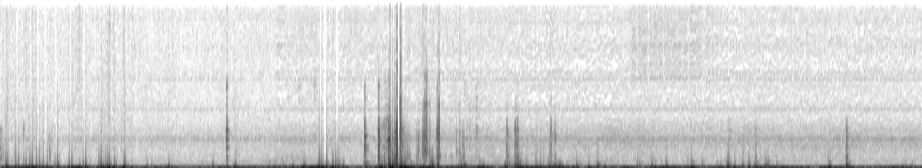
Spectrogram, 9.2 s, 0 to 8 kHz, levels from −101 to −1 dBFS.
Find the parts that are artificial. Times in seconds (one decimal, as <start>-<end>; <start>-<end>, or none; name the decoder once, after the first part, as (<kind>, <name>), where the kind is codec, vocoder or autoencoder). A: none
